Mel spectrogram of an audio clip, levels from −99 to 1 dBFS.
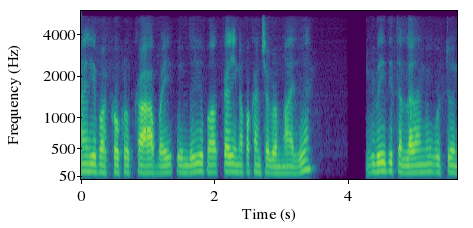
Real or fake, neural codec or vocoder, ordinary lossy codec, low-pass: fake; codec, 16 kHz, 0.7 kbps, FocalCodec; none; 5.4 kHz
